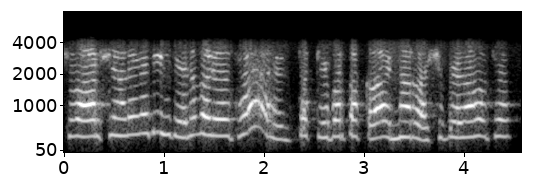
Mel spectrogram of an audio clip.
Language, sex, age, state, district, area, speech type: Dogri, female, 60+, Jammu and Kashmir, Kathua, rural, conversation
